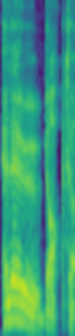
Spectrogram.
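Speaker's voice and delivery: put-on RP accent in an alien voice. Imagining sixties Doctor Who aliens, speaker greets the Doctor in an RP accent. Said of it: "it would have been an R P".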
